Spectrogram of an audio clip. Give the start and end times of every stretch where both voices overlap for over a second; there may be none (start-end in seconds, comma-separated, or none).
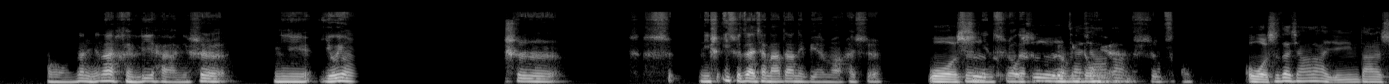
9.6-11.3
